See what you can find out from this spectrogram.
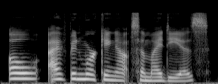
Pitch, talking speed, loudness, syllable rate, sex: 210 Hz, 165 wpm, -18 LUFS, 5.4 syllables/s, female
